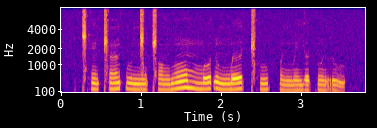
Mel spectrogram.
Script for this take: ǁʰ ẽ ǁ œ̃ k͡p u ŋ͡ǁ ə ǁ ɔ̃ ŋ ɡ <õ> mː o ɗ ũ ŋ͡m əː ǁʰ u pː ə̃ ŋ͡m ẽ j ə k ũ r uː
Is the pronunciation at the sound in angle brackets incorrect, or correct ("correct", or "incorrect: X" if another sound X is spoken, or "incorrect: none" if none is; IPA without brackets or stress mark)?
incorrect: õː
